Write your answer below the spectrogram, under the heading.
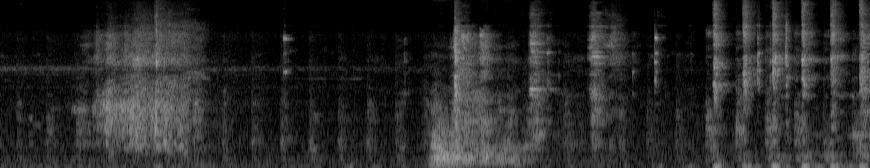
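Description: Wrench work on the nuts of a tractor's engine-to-gearbox joint as it is bolted back together: a short metallic scrape, then a clunk, then a ratchet wrench clicking quickly and evenly from about five seconds in.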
